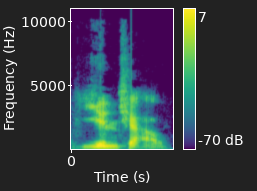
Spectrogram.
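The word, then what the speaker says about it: Yin Qiao: A Chinese formula, which is a classical formula, is called Yin Chao. And there are various versions of this. It's spelled Y-I-N, and the second word, C-I-A-O, Yin Chao.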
